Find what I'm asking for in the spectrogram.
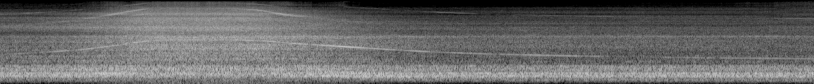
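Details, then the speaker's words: CARF Rebel Hot RC jet's newly installed turbine during the throttle check. A high whine climbs smoothly, holds, then eases down without surging or rattles. Normal turbine run-up. "all good we do a restart check 4 5 5 6 we're at half throttle"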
